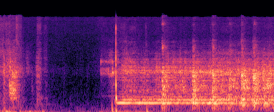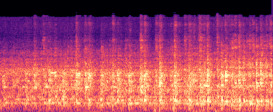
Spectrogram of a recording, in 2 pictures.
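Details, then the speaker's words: Nipkow disc mechanical televisor motor on power-up: after a quiet start it spins to a steady hum with a rhythmic ticking rattle; wonky, off-center, angled pulley cog rocks the spindle and belt; builder may replace the cog. "you can hear, it's quite noisy. The belt is actually rocking back and forth too, but staying on the cog, thankfully."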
